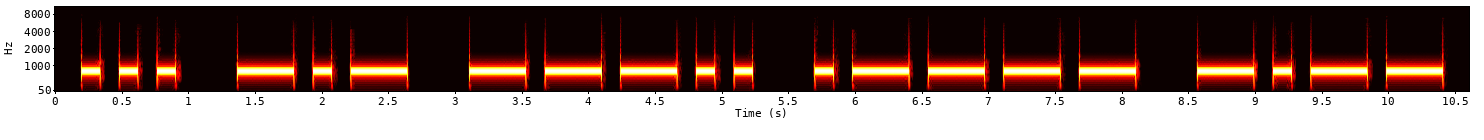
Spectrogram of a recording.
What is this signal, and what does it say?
Morse code, heard as a keyed tone, about 8 wpm, 800 Hz. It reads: SK81Y
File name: LEZIONI / 9 286 8wpm 3425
